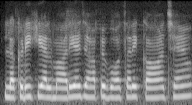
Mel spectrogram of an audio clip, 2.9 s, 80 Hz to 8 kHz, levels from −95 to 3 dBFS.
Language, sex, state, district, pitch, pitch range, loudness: Hindi, female, Haryana, Jhajjar, 245 Hz, 235-255 Hz, -15 LUFS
